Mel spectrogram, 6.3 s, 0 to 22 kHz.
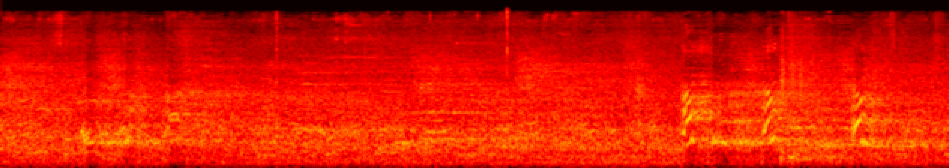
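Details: Ray, a Keeshond, running his first agility course at the AKC Agility Invitational in Orlando on 12-14-2012 after four days of driving across country; short high yips near the end over steady crowd murmur and arena noise.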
